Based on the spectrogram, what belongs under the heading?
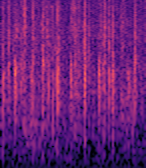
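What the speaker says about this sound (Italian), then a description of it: "un applauso grande ai più piccoli" Audience applause for a young girl singer at a Christmas event: steady, moderately close clapping from a small crowd, with rapid irregular claps continuing throughout.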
